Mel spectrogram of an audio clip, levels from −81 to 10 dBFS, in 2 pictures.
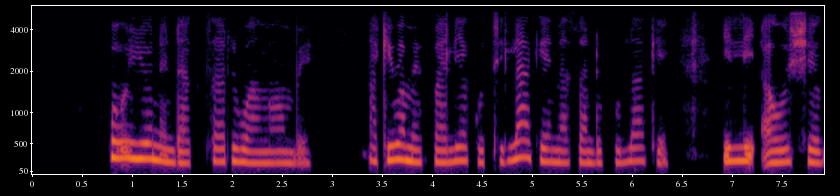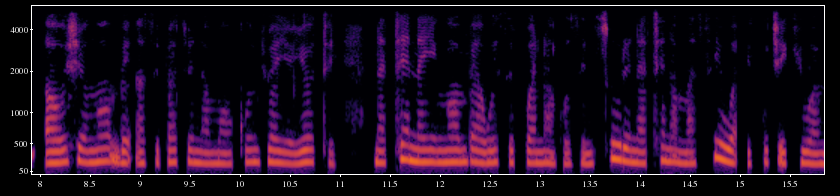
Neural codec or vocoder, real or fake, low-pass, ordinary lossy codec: none; real; 5.4 kHz; Opus, 24 kbps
